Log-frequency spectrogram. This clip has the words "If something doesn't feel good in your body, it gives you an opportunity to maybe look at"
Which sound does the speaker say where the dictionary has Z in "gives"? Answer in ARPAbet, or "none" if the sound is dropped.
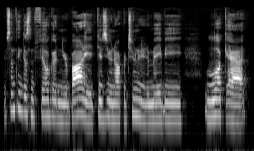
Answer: Z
